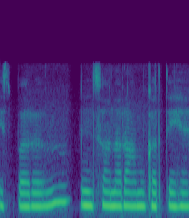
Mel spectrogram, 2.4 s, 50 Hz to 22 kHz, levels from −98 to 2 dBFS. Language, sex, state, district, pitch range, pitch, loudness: Urdu, female, Andhra Pradesh, Anantapur, 210-225 Hz, 215 Hz, -34 LUFS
